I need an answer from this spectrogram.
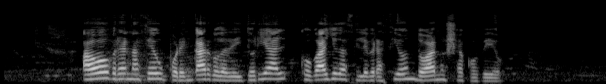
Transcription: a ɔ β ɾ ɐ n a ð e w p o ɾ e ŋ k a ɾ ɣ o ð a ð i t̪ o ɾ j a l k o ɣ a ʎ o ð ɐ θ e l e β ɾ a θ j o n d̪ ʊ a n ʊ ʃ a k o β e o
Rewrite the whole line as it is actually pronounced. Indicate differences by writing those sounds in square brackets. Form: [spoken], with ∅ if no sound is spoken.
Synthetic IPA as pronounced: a ɔ β ɾ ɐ n a [θ] e w p o ɾ e ŋ k a ɾ ɣ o ð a ð i t̪ o ɾ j a l k o ɣ a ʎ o ð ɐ θ e l e β ɾ a θ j o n d̪ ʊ a n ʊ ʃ a k o β e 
